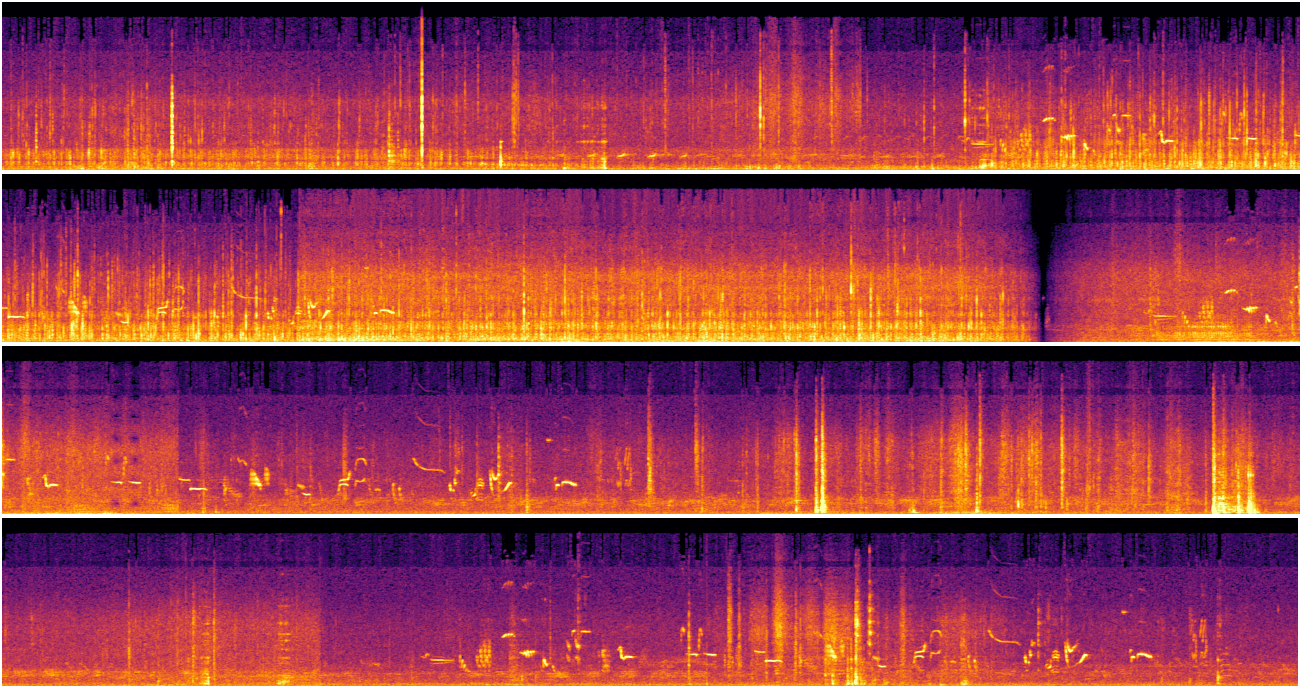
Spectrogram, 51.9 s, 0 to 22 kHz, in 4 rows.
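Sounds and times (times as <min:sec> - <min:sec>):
background hiss: 0:00.0 - 0:33.2, 0:35.3 - 0:51.0
birds chirping: 0:00.0 - 0:51.9.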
